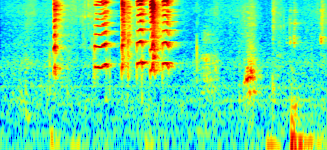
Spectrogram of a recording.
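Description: A pet dog named Levi gives a few short, high squeaky whines in quick succession, close by and fairly faint, followed by a soft thump.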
